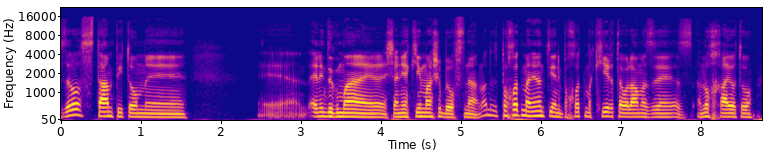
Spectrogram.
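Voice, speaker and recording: A man with an ordinary speaking voice talks at a fairly quick pace and medium pitch, with ordinary pitch variation. The recording is very clean with a silent background, its sound dry and close with no echo. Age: 20s. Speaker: startup founder and student. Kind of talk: interview.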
